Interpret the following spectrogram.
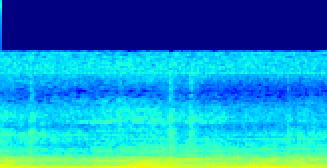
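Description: Double bass played with the bow, holding one long steady note, with piano playing alongside.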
